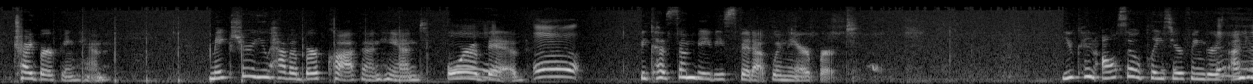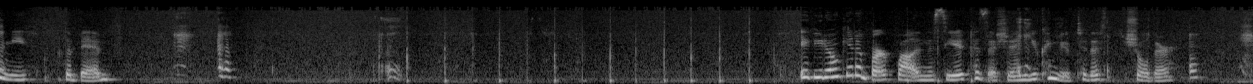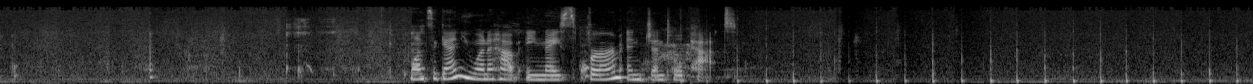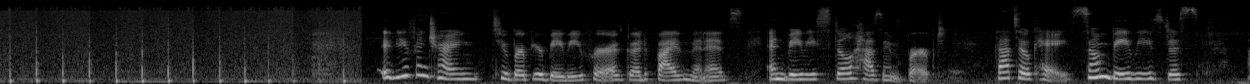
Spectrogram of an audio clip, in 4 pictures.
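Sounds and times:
soft pats on baby's back: 0:00.9 - 0:03.5, 0:32.4 - 0:41.2
baby babbling: 0:04.5 - 0:05.8, 0:12.2 - 0:12.6, 0:14.2 - 0:15.0, 0:16.3 - 0:16.6, 0:22.7 - 0:23.0, 0:24.4 - 0:25.3, 0:27.9 - 0:28.5, 0:30.8 - 0:32.5.

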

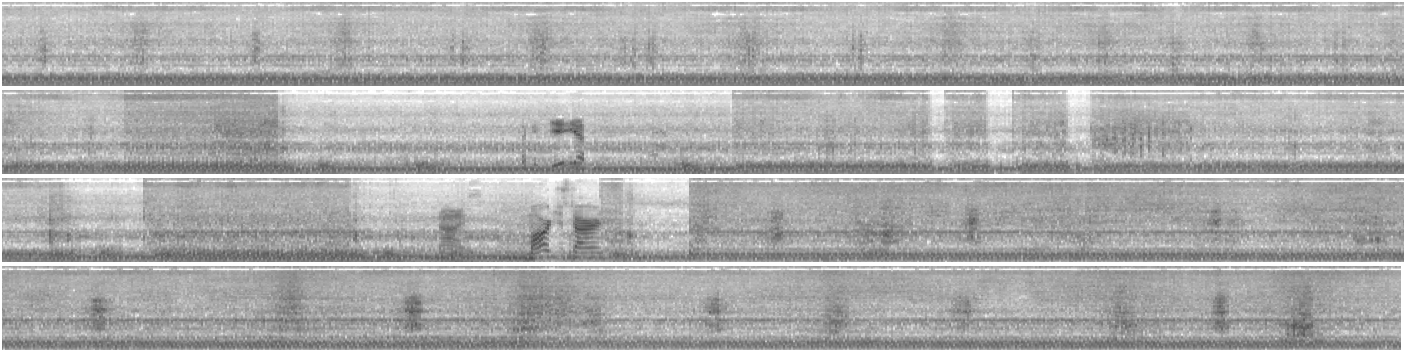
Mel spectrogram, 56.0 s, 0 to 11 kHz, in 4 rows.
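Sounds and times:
small engine running: 0:00.0 - 0:56.0.

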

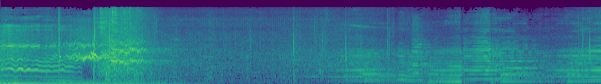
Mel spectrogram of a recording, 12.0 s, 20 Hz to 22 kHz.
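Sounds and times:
tyres squealing in a skid: 0:01.0 - 0:04.0.

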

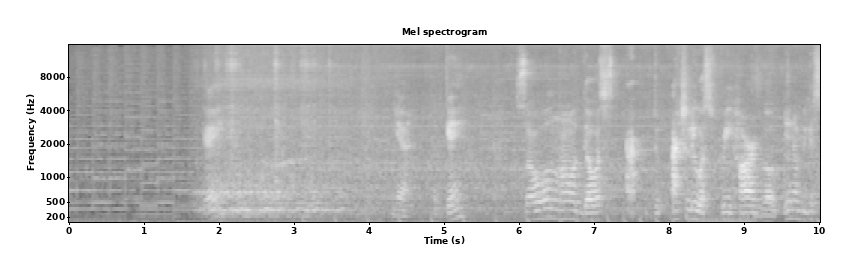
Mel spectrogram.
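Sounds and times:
soft background music: 0:01.6 - 0:05.4.

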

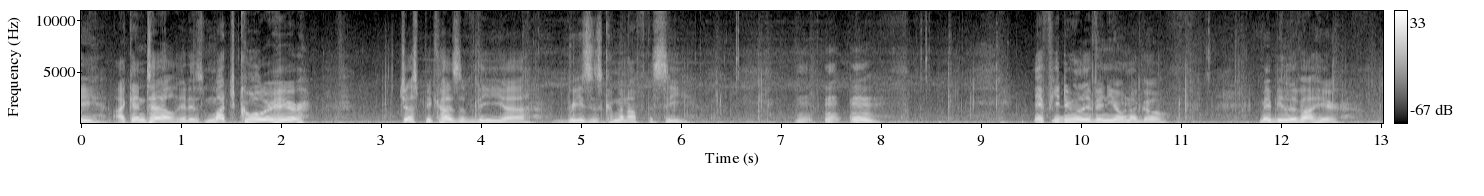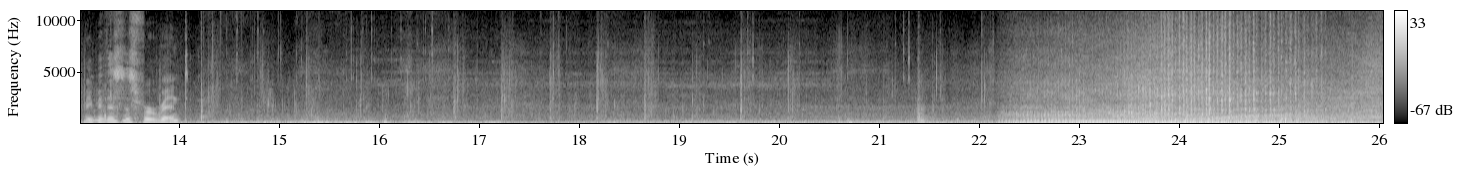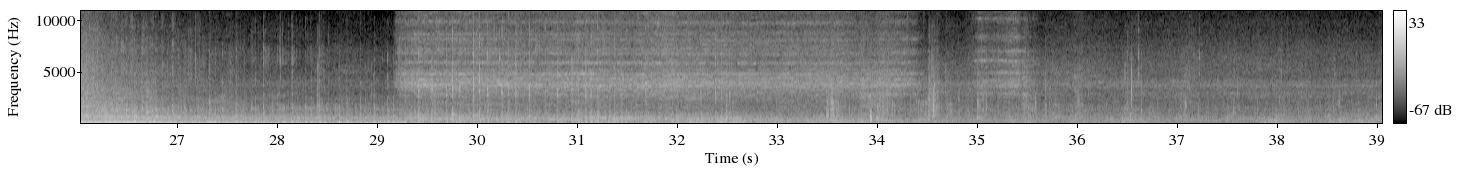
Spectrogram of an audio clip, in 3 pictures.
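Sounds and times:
footsteps on pavement: 0:01.4 - 0:22.2, 0:27.1 - 0:39.0
motorcycle passing: 0:18.1 - 0:34.2
car passing: 0:18.3 - 0:33.2.

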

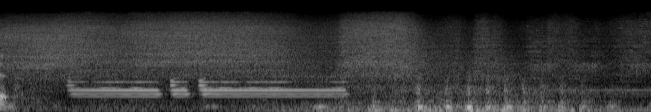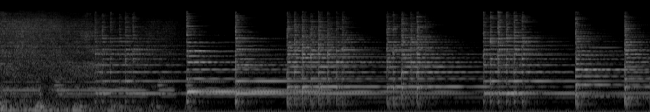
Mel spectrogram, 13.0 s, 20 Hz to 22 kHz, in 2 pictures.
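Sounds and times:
steam locomotive whistle: 0:00.0 - 0:04.3
steam hissing: 0:00.0 - 0:08.3
low thuds: 0:03.2 - 0:07.8.

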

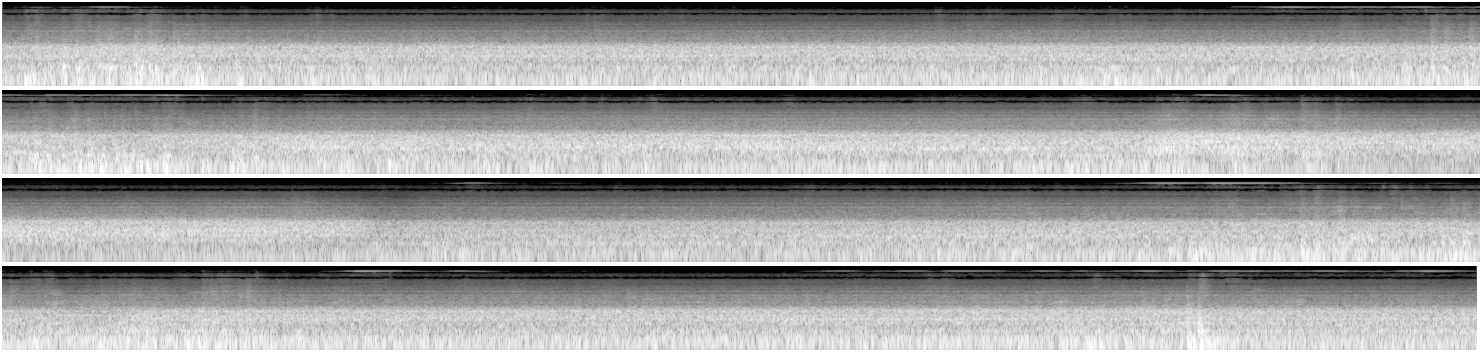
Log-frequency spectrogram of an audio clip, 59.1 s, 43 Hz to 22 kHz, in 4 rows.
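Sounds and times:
subway car wheels on rails: 0:00.0 - 0:59.0.

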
